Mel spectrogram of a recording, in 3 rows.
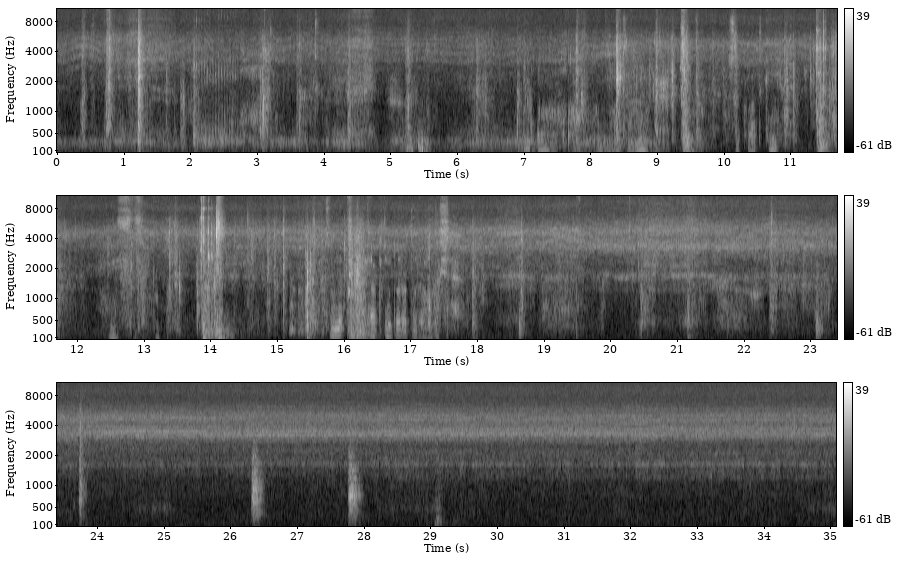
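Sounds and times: steady high hiss: 0.0s - 35.0s.

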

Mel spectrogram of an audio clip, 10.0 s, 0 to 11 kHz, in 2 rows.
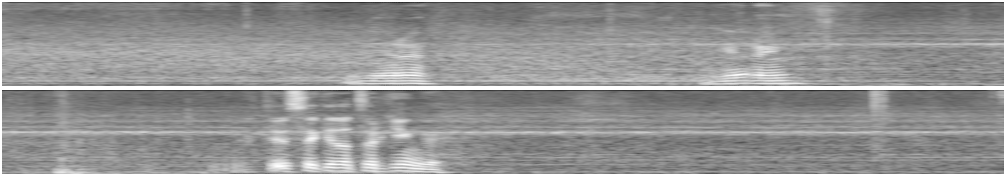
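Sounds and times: mechanical hum: 0.0s - 10.0s
thin high whine: 0.0s - 10.0s
short low thump: 5.1s - 6.2s.

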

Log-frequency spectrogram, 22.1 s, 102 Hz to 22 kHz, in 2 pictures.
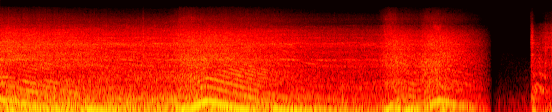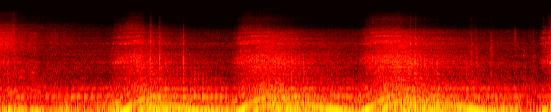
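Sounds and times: car engine idling and revving: 0.0s - 9.9s, 10.6s - 22.0s.

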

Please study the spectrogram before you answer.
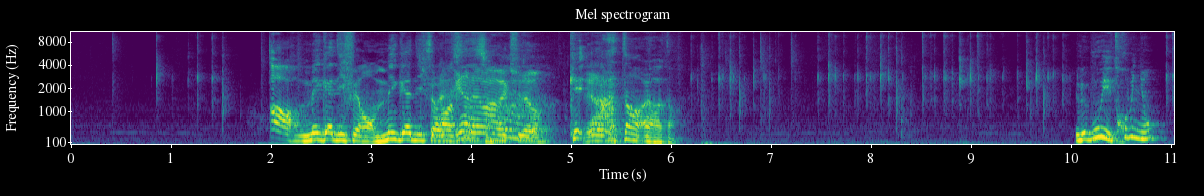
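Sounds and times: mechanical keyboard typing: 0.8s - 1.7s, 6.2s - 11.0s.

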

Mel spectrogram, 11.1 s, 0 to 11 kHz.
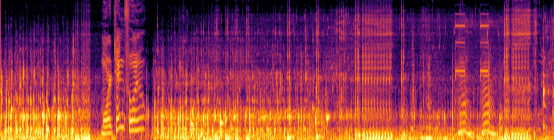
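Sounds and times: gurgling exhaled bubbles: 0.0s - 1.9s, 2.9s - 11.0s.

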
